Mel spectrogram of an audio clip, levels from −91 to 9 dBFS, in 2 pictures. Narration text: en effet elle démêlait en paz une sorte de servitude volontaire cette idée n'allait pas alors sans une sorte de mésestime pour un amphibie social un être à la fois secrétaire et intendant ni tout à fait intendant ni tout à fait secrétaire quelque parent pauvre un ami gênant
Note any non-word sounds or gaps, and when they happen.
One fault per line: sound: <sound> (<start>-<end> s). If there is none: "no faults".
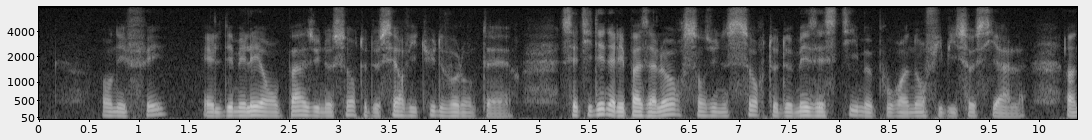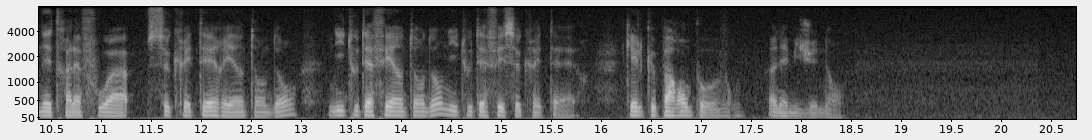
no faults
